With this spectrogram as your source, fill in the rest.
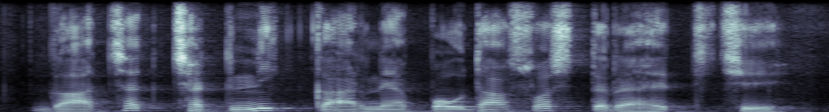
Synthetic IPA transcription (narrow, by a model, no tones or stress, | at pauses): ɡat͡ʃʰəkt͡ʃʰəʈnikːaɾnapəʊd̪ʱaswəst̪ɾəɦɛt̪t͡ʃʰe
